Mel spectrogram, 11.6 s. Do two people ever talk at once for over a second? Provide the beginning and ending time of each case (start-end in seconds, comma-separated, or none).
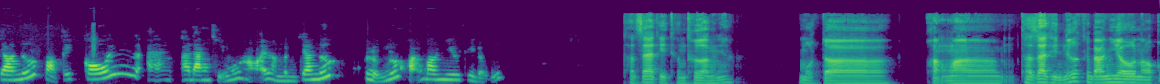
none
